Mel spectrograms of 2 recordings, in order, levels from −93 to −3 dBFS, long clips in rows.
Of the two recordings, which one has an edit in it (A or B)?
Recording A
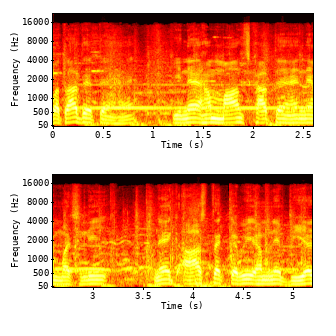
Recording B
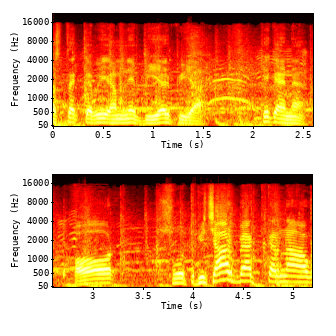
B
